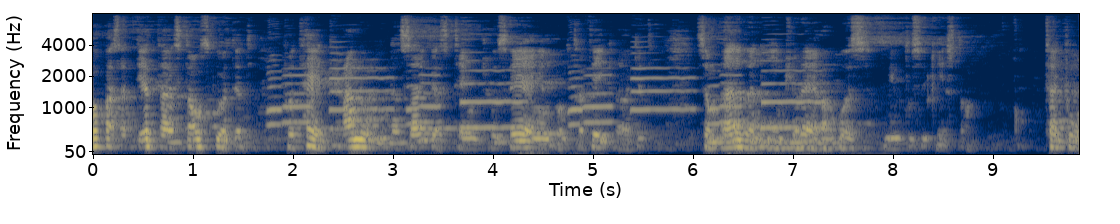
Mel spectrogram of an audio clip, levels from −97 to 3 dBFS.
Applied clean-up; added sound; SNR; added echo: classical method WPE with log-MMSE.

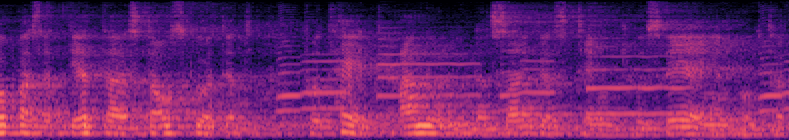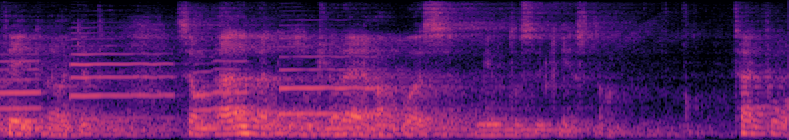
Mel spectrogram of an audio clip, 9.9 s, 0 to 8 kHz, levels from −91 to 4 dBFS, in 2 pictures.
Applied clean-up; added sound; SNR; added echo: none; Wind instrument, woodwind instrument; 9 dB; reverberation time 2.4 s.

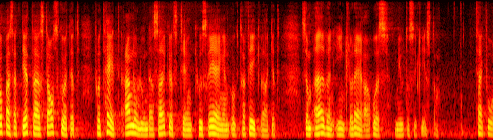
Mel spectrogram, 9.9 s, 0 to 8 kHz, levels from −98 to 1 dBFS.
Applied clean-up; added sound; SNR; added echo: none; none; none; none.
